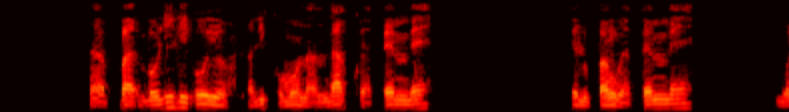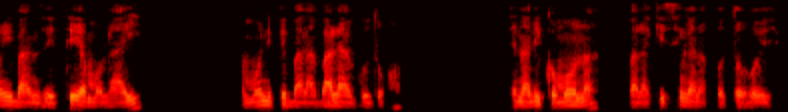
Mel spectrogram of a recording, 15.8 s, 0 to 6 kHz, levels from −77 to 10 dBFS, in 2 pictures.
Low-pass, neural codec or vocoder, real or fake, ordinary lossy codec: 5.4 kHz; none; real; MP3, 24 kbps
